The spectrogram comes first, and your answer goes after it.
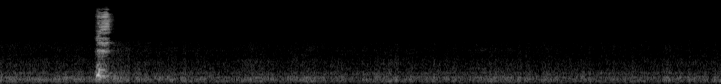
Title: Short hiccups - audio only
